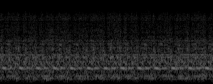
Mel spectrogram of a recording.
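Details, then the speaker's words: Air Venturi Nomad 2 portable PCP compressor, started with the bleed valve open (no pressure), gauge set to about 250 bar: a steady electric hum with fast, even pumping and no knocks or rattles; compressor running normally. "then you hit the compressor on button you'll hear it start pumping at that point you're going to close your valve"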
